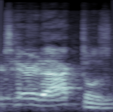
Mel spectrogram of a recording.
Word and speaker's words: pterodactyl: why can't you hear pterodactyls go to the bathroom because the p is silent what did the pirate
